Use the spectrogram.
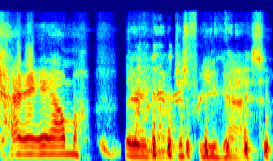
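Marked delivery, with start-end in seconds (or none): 0.0-0.8 pitched-up, stretched-out calling of a name. Filling in for a missing show member, calling a player's name: imitating Saul. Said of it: "That was my Saul impersonation".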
